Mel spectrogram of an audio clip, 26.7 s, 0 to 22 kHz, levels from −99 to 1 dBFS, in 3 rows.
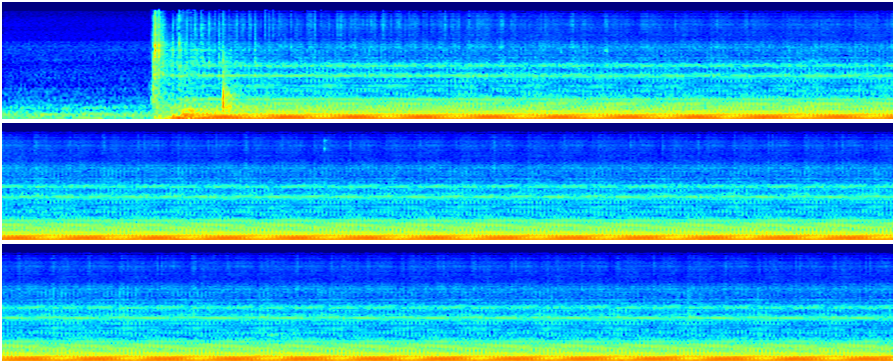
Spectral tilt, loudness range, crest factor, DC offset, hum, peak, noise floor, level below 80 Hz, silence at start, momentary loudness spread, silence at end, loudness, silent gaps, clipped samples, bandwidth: -7.5 dB/octave; 0 LU; 16 dB; under 0.1%; none; -8 dBFS; -48 dBFS; -26 dBFS; 0.1 s; 1 LU; 0 s; -26 LUFS; none; under 0.1%; 14 kHz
